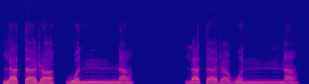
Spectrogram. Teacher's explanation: because it's a noon mushaddad, we made that nasal sound, the ghunnah sound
